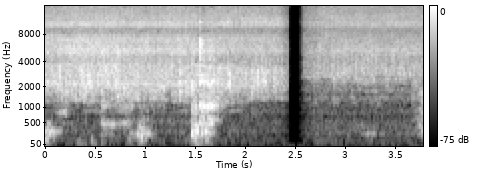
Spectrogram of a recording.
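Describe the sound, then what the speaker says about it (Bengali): Small chopped pieces frying in hot oil while being stirred give a loud, steady sizzle with soft scraping stirs underneath and a brief cut-out partway through. "তেলের ওপরে দিয়ে ভালো করে এবারে নাড়িয়ে চাড়িয়ে নেব"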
